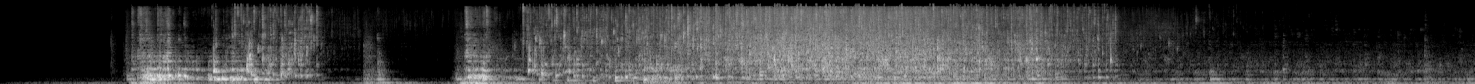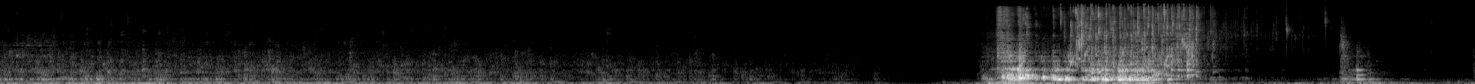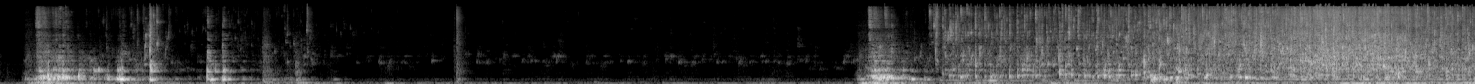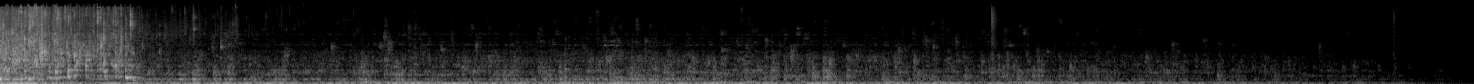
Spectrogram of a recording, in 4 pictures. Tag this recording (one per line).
Bowl
Washroom
Shower
Weak
Spoilt
Toilet
Flush
Restroom
Flushing
Bathroom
